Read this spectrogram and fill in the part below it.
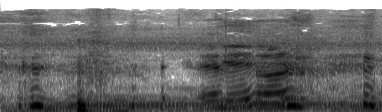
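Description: A young woman laughs brightly close by.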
